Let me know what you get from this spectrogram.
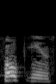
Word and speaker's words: Phocian: The Phocians founded Marseille. – How do you spell that, Phocian? – Well, it would be P-H-O.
